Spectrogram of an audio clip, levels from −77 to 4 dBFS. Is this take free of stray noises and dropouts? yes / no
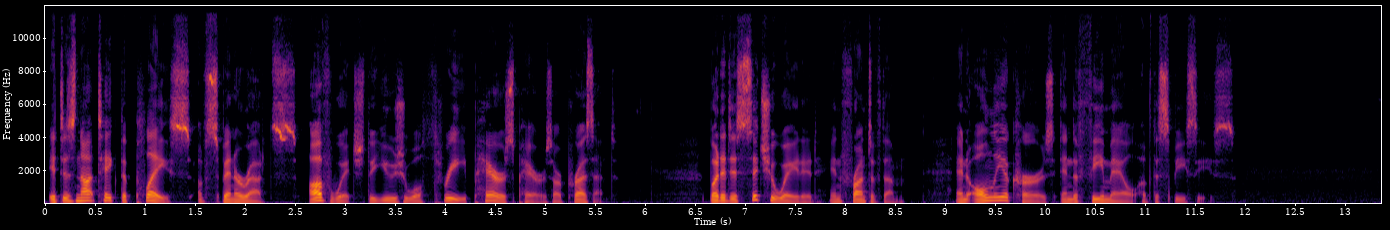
yes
